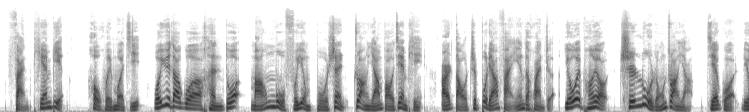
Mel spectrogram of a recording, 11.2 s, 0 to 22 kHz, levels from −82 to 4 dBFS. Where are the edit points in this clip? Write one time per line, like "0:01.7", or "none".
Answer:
0:02.2
0:08.4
